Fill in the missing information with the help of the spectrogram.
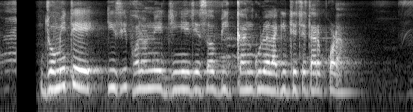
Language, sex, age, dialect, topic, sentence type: Bengali, male, 36-40, Western, agriculture, statement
